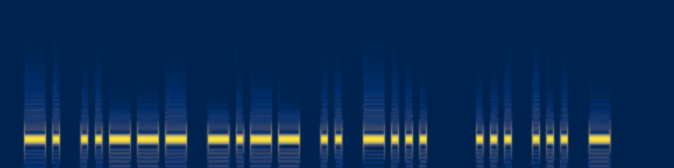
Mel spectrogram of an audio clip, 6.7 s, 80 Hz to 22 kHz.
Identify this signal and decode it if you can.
Morse code, heard as a keyed tone, about 17 wpm, 700 Hz. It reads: N2YIB SST
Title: K1USN SST QSO Practice - 17wpm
